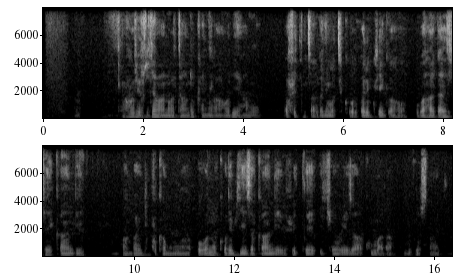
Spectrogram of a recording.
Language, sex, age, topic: Kinyarwanda, male, 25-35, government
